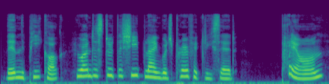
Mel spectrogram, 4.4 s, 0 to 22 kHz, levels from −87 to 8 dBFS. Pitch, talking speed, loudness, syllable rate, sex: 245 Hz, 150 wpm, -17 LUFS, 5.1 syllables/s, female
